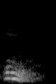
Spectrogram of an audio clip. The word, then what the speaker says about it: coup: And when the military supplants the existing ruler, the word for that is coup, staging a coup. P is silent here, okay?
